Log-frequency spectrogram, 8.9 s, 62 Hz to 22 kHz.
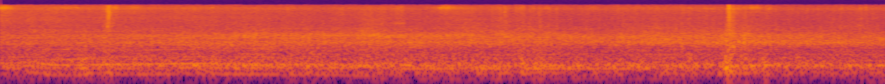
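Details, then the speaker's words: Mitsubishi Galant VR4 test drive with window down to hear outside: steady engine drone under road and wind rush, no knocks, bangs, creaks or squeaks; normal driving. "Got the window down so you can hear the outside, so you can hear there's nothing wrong."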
